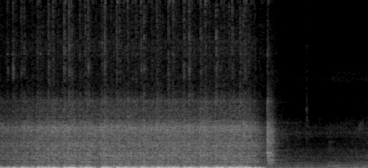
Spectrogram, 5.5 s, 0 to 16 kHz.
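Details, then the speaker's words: 2006 Ducati Monster S2R 800 after new fuel pump and cleaning a clogged front-cylinder injector that had left it running on one cylinder: even, steady V-twin idle with regular firing beat, no missed pulses, before shutdown; normal running on both cylinders. "so now she's running well on both [Applause] cylinders"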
